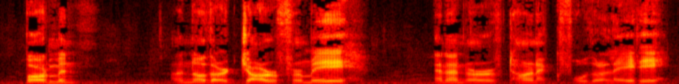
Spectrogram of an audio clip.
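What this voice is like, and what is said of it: Unconvincing put-on Irish brogue. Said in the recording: “You're not still working on your brogue, are you? ... Not great, no.”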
